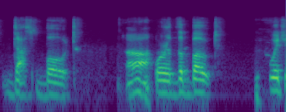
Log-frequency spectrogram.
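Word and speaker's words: U-Boot: corrected me we we get used to saying D Boot and I just said it technically it's pronounced dust boat oh or the boat which is you know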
